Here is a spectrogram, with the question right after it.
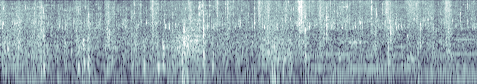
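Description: Water pouring and trickling from a fountain, a steady faint splashing flow with small irregular drips and bursts, fairly quiet and distant, with no talk over it.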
